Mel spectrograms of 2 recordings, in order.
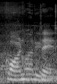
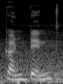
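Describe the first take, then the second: First: The stress is on the first syllable. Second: The stress is on the second syllable. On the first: It means the material being presented. The speaker calls it right. "what I meant was actually content" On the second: It means a feeling of happiness. The speaker calls it wrong. "earlier I used to say content, which is happiness"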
